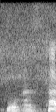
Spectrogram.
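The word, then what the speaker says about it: مؤثَّر: Wa amil infial fahuwal hayatul hasilatu min ta'siril mu'assar ya. Mu'assar min ta'siril mu'assar. Kalau ini ta'siril mu'assir ya. Dan ini tulisannya sama tapi bacanya beda ya. Karena artinya beda.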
